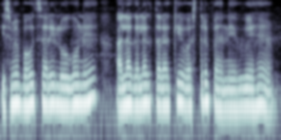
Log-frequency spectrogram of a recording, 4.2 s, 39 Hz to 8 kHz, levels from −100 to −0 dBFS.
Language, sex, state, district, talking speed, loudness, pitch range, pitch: Hindi, male, Jharkhand, Deoghar, 185 wpm, -14 LUFS, 140-160 Hz, 150 Hz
